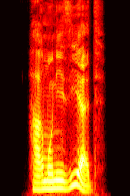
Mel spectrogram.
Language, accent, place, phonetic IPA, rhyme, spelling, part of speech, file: German, Germany, Berlin, [haʁmoniˈziːɐ̯t], -iːɐ̯t, harmonisiert, verb, De-harmonisiert.ogg
- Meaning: 1. past participle of harmonisieren 2. inflection of harmonisieren: third-person singular present 3. inflection of harmonisieren: second-person plural present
